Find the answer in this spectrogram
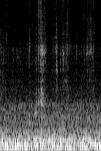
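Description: Biting into and chewing a crunchy pizza crust, with a couple of short crunches, over a steady low background rumble.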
